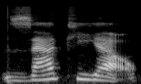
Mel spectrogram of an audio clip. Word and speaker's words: Zadkiel: so this week's guardian angel i'm going to spell it for everybody too but it's zadkiel it's z a d k i e l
